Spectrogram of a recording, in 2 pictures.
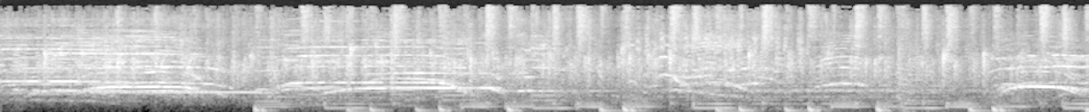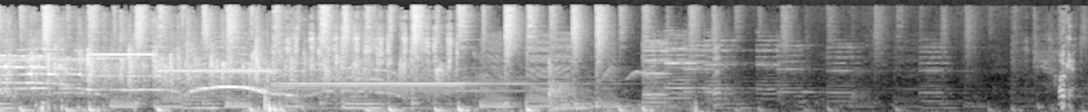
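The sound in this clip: An audience cheers and applauds, with dense, sustained clapping and whoops over loud, upbeat music, and the noise fades out toward the end.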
